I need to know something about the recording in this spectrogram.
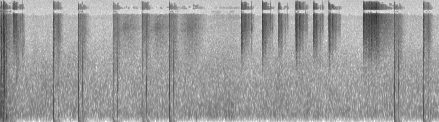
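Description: Footsteps tap on stone at a walking pace.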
